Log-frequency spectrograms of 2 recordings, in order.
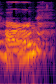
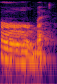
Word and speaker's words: herb: overlap so is it herb or is it herb well i meant to say herb but i usually say herb the h is generally not pronounced by most americans but either is correct so why do we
